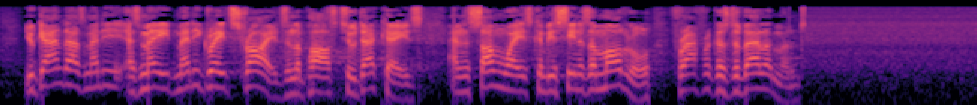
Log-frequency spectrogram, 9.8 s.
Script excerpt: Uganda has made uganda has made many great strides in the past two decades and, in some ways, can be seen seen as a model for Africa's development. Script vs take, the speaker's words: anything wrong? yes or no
yes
